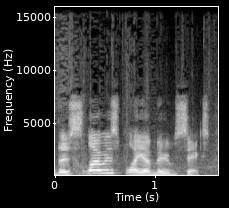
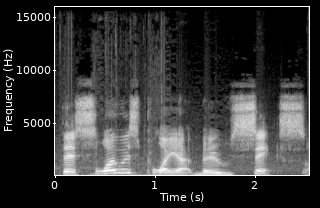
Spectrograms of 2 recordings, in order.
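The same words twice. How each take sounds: First: "slowest" hit again at normal pace, falling after it; repeated stress on slowest. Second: "slowest" drawn out and leaned on, the whole line slow; slow stress on slowest. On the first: Caster repeating his point to chat, stressing "slowest". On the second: Caster stressing the Lizards' speed, slow and weighted on "slowest". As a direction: spell out "slowest" slowly so the point lands. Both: Shown as a demonstration. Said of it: "I stress it again".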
